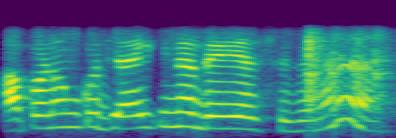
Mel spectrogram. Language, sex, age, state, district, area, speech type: Odia, female, 18-30, Odisha, Malkangiri, urban, conversation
